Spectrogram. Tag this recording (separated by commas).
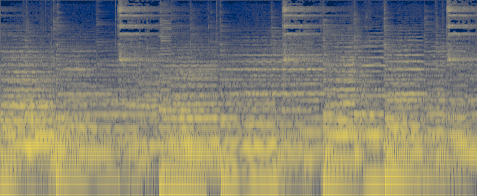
Music, Theme music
